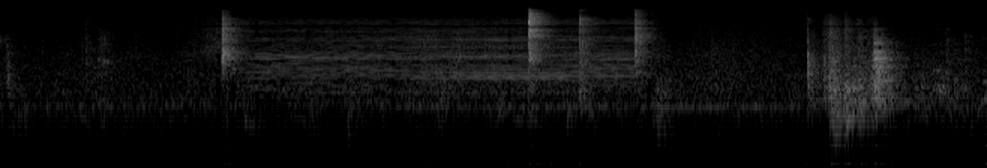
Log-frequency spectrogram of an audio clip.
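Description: Electric hair clippers switched on with a click about a second and a half in and buzzing steadily for about three seconds. A sharp click comes partway through, and the clippers are then switched off. A short handling rustle follows near the end.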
